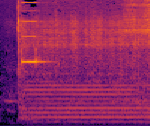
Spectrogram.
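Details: Microwave that had stopped heating, after rust removal and a blown-fuse repair: a beep at start, then a steady low transformer hum over the fan, so it is now heating normally.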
